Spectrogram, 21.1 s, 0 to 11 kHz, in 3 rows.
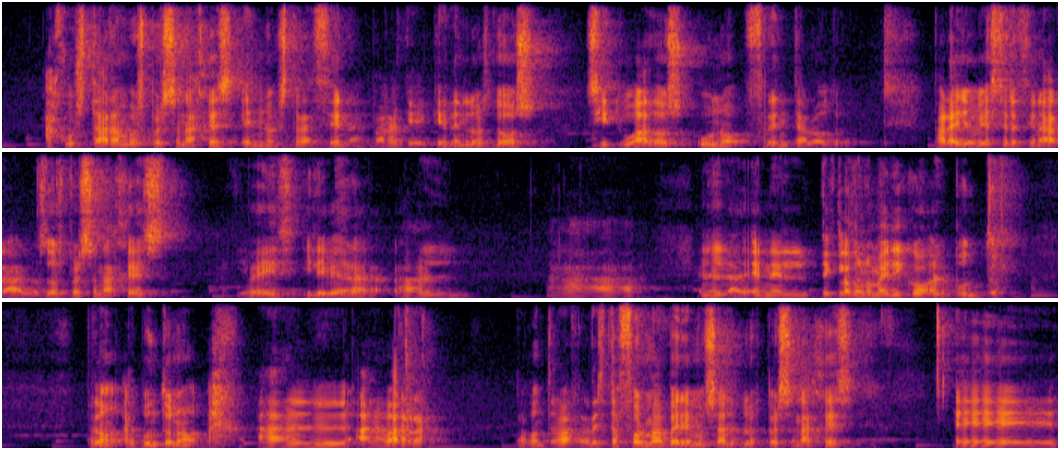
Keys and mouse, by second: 0.8-2.7 middle drag, 3.0 shift+middle click, 3.5-4.7 middle drag, 13.7 KP_Decimal, 16.9 KP_Divide, 18.5-19.7 middle drag, 20.0-21.1 middle drag.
